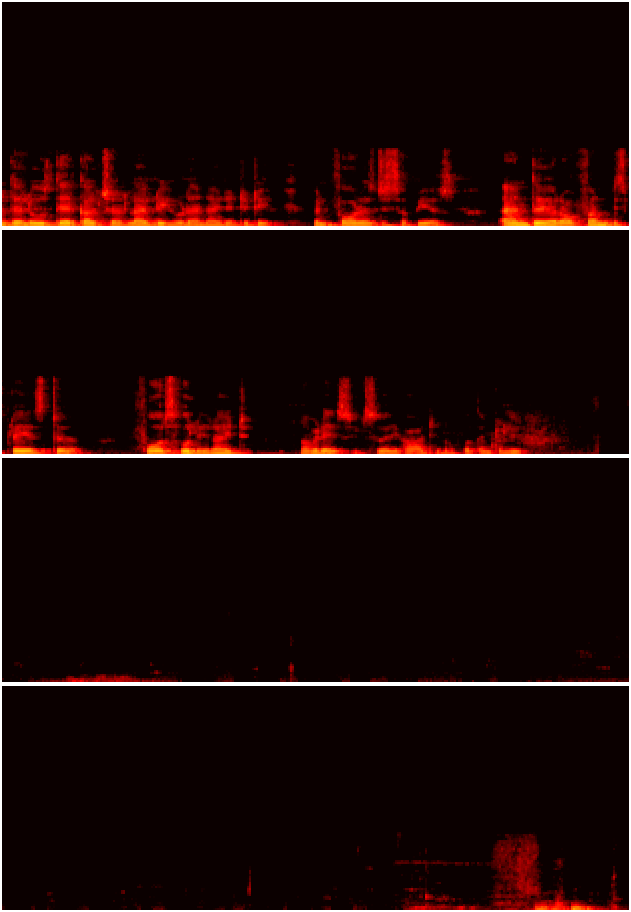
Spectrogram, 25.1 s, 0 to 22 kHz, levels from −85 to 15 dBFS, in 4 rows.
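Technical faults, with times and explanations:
No technical faults can be heard in this speech.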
